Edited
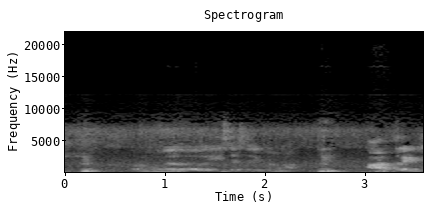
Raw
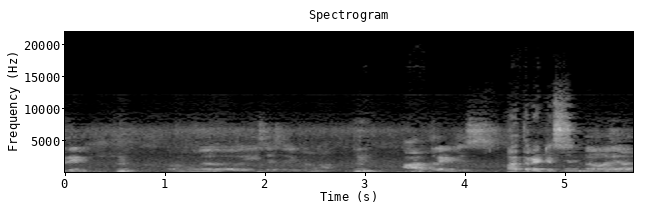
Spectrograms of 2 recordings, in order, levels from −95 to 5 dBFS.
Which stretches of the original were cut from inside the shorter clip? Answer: none

